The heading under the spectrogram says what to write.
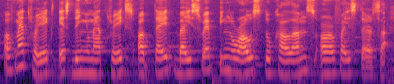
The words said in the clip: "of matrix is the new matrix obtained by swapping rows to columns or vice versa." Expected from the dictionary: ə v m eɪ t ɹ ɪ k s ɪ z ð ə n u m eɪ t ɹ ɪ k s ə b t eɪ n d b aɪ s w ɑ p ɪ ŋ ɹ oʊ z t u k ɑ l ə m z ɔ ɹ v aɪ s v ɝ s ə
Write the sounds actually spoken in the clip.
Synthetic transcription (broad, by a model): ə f m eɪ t ɹ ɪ k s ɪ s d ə n u m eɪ t ɹ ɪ k s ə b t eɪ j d b aɪ s w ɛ p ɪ ŋ ɹ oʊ s t u k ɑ l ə m s ɔ ɹ f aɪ s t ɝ s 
